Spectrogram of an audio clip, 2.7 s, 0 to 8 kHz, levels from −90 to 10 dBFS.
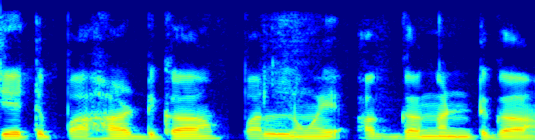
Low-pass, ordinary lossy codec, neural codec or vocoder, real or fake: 7.2 kHz; none; vocoder, 44.1 kHz, 128 mel bands every 256 samples, BigVGAN v2; fake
